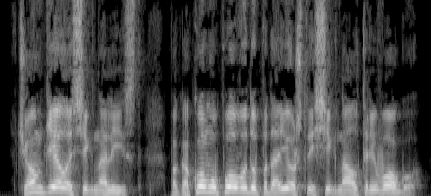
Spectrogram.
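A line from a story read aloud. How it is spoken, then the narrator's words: Angry question. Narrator (Russian): спросил меня сердито товарищ Чугунов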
